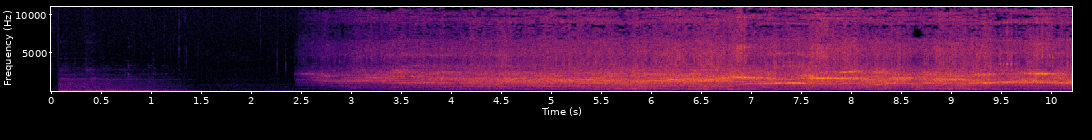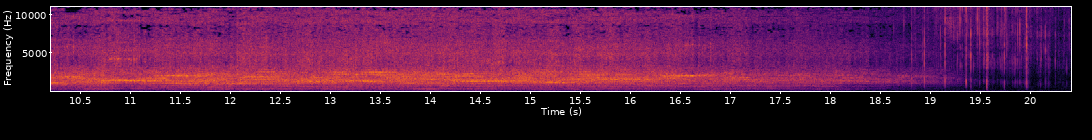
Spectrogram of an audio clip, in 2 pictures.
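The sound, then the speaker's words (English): Eerie, screaming-like wailing, captured by a heat-resistant microphone lowered down a deep borehole, rises out of a brief low rumble and holds as a loud, dense, harsh roar for about fifteen seconds, then fades into scattered crackles and pops as the microphone melts. “But they captured those sounds, which sounds like screaming.”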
